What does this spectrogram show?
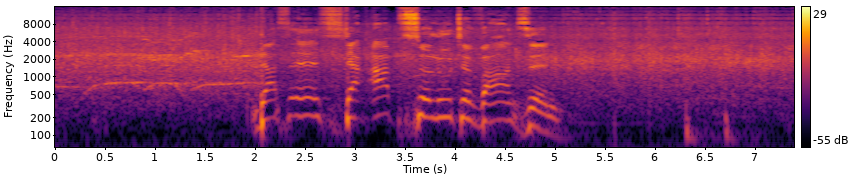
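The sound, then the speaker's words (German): A crowd at the StepCon applauds Andy Sommer and his team steadily throughout, a dense wash of clapping, while a man shouts an excited exclamation over it in the middle. “Hey, und ich fände es ganz gut, wenn wir am Anfang mal ganz kurz Andy Sommer und seinem atemberaubenden Team einen richtig fetten, megamäßigen Applaus geben.”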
